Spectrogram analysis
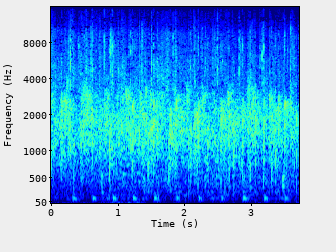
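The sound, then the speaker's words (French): Steady audience applause after a columnist's segment fills the whole stretch, a dense wash of many hands clapping at an even, sustained loudness with no voices standing out. “On peut applaudir, monsieur Fibre.”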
